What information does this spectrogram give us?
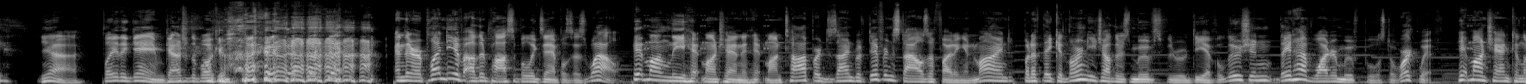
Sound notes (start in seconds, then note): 3.9 both laugh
